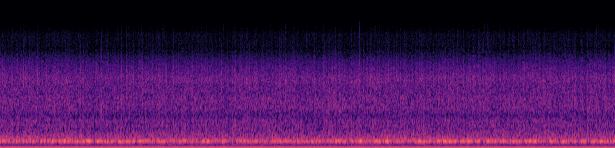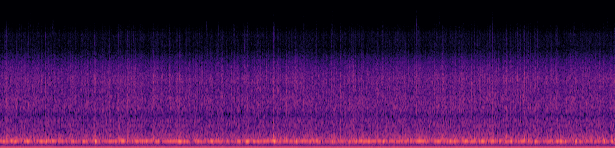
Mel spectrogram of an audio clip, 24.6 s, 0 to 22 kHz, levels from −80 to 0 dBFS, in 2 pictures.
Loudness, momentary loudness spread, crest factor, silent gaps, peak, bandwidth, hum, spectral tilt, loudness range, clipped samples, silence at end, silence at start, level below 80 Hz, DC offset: -32 LUFS; 3 LU; 20 dB; none; -12 dBFS; 13 kHz; none; -6 dB/octave; 2 LU; under 0.1%; 0 s; 0 s; -54 dBFS; 2%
